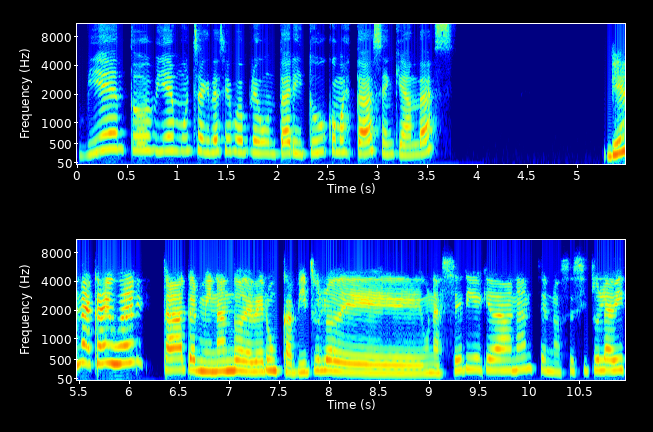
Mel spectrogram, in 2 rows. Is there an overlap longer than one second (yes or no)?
no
